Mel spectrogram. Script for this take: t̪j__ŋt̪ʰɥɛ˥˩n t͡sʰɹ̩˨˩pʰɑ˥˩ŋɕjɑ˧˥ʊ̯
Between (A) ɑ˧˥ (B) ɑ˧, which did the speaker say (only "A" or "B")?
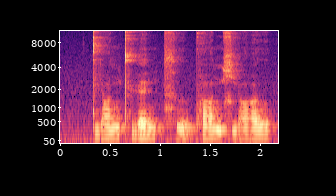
A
